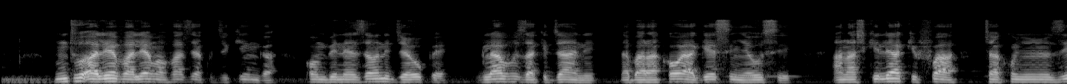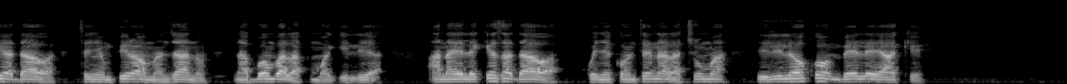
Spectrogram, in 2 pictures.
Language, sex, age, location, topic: Swahili, male, 18-24, Kisumu, health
